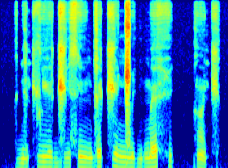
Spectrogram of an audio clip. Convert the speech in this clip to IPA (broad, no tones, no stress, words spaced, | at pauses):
ɡʲɐ̃t͡ʃlʲe d͡ʒisĩɡɛt͡ʃ eŋ͡ǁiɡŋ͡mɛ hikːɐ̃t͡ʃ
